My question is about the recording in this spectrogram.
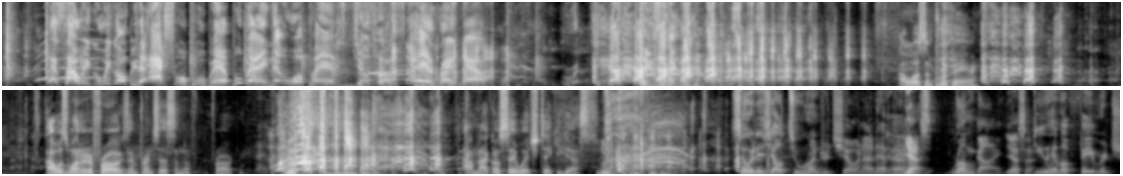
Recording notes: This episode was recorded live at Babylon Sports Bar in front of a live audience.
